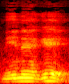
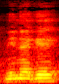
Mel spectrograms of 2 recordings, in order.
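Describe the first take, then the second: The two takes are said the same way.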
